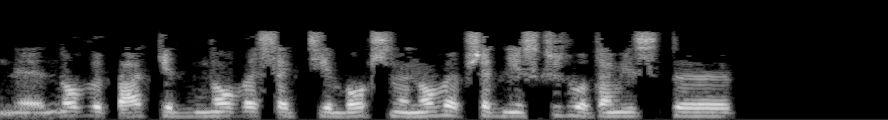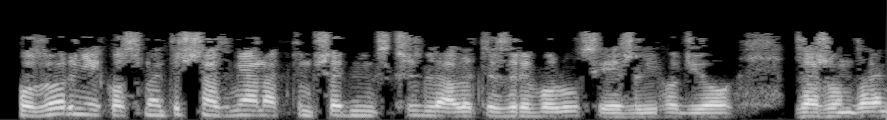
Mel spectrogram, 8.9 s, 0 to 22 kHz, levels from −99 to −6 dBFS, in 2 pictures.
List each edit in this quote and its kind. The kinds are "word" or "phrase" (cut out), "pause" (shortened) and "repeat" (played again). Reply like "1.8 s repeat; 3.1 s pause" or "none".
none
